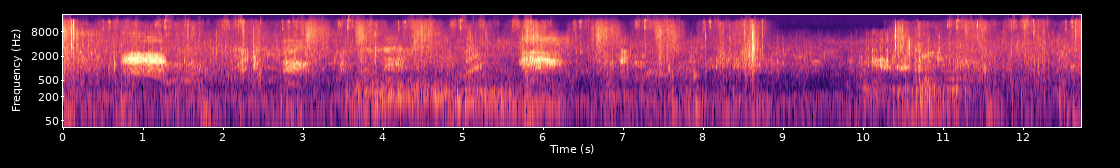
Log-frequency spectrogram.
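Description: Crows caw in a game world of zombies and monstrosities, a few harsh calls spaced out over a steady low rumble and muffled ambient noise.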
